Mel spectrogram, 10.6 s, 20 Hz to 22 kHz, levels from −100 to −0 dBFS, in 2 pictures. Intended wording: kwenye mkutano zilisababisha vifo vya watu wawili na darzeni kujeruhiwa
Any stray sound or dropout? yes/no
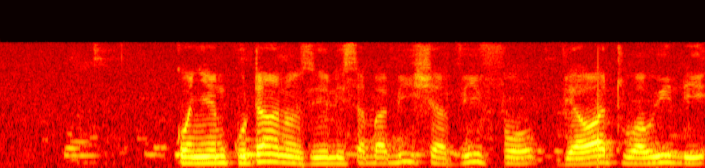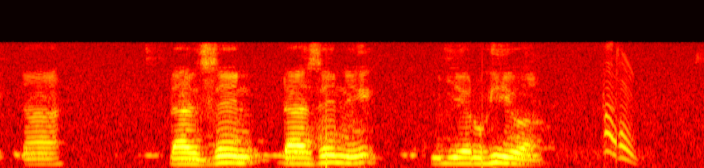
yes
